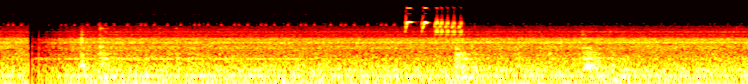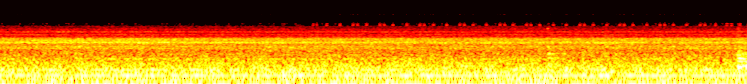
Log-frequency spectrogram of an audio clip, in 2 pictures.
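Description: Steady hiss and low hum from a trail camera's microphone, with a brief burst of small-bird chirping about six seconds in.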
